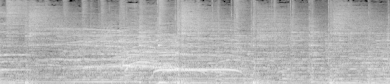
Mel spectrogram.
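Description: Live band playing, with a banjo soloing over bass and drums. A whoop from the crowd rises about three seconds in.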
